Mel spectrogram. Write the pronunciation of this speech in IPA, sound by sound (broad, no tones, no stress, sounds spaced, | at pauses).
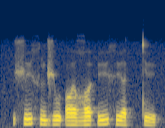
ʃ y x n d͡ʒ u ʔ ɔ ə̯ ʁʷ ə ʔ y x y ə̯ tː y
